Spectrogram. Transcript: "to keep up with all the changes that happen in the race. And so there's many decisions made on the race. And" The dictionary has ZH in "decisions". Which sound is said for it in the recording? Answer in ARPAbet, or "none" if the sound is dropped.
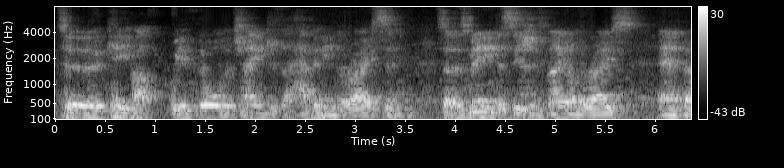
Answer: ZH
